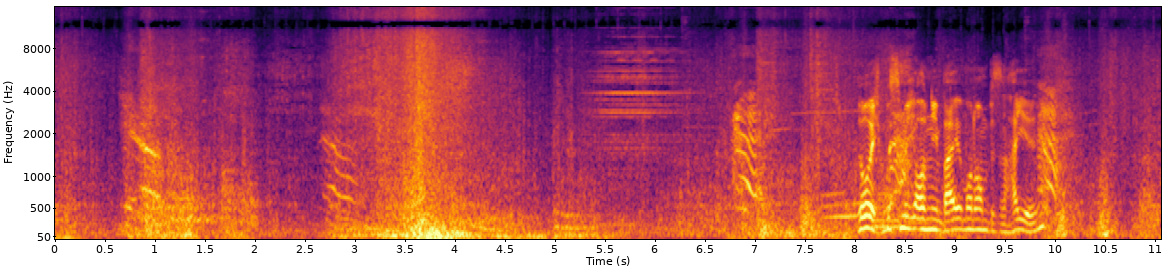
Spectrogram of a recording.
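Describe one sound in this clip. A blade swooshes and strikes in quick blows.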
